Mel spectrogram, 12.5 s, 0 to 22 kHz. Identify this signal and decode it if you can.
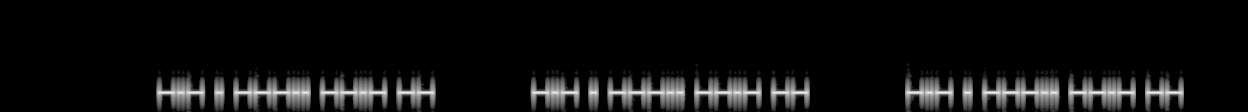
Morse code, heard as a keyed tone, about 25 wpm, 700 Hz. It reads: KE8QM KE8QM KE8QM
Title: USA Call Signs - 5 Characters - Repeated 3x - 25wpm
